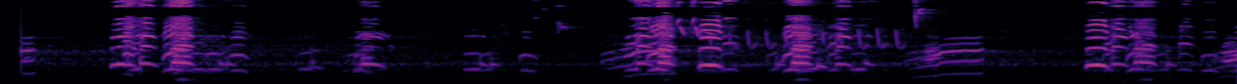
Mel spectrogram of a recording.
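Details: Whooper swan giving loud, nasal, honking calls in short bursts, several birds overlapping with rich, layered tones; quieter high chirps and a short trill from other birds fill the gaps.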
